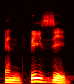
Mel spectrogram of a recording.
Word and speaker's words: envisage: 그 다음 envisage, 이 V도 없는 발음이고요. E도 사실은 우리말에는 없는 발음입니다. 그 다음 이 Z도 없는 발음입니다. 그 다음에 G도 없는 발음입니다. 그래서 너무너무도 복잡하고 힘든 발음 체계입니다.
